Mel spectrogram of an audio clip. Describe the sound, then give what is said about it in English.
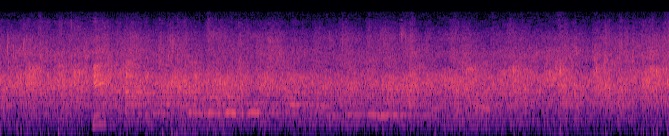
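A crowd claps steadily and loudly, mixed with scattered shouts and cheering voices, as people clap their hands and shout that they have the joy; a dense, continuous wash of applause filling the building throughout. “I wish somebody jumped your feet, clap your hands and shout, I got the joy.”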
